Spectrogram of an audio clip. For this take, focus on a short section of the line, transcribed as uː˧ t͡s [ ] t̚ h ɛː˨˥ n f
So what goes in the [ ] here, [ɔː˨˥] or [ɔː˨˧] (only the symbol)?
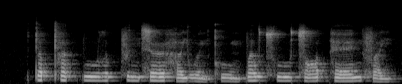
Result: ɔː˨˥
